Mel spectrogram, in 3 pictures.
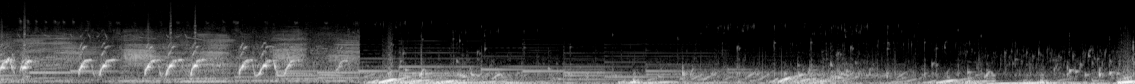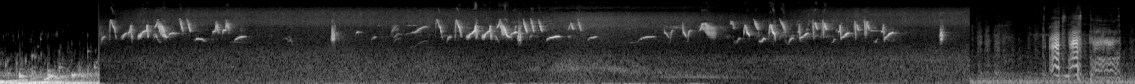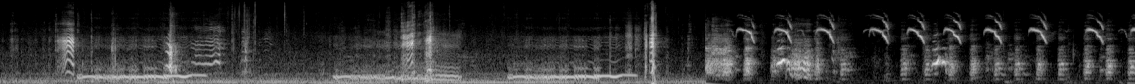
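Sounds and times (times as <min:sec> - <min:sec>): small birds chirping: 0:12.4 - 0:34.0
low gliding sounds: 0:16.6 - 0:19.0.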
